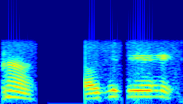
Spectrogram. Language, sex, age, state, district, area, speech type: Bengali, male, 60+, West Bengal, Uttar Dinajpur, urban, conversation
